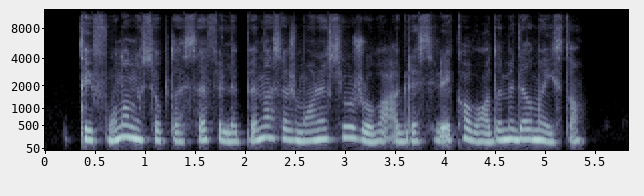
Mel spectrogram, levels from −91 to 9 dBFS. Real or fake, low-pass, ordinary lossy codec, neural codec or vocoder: real; 10.8 kHz; Opus, 24 kbps; none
